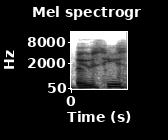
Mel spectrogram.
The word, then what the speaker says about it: Buc-ee's: It's pronounced Boosie's now. Is it really? No way. No, don't tell me. It's like on TikTok. It's like Boosie's.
